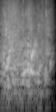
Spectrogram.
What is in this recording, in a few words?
water wade, footsteps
